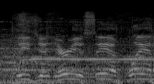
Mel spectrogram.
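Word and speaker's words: Liuget: Let's take a look at it's pronounced Legion. Legion, here you see him playing on the nose against Michigan.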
